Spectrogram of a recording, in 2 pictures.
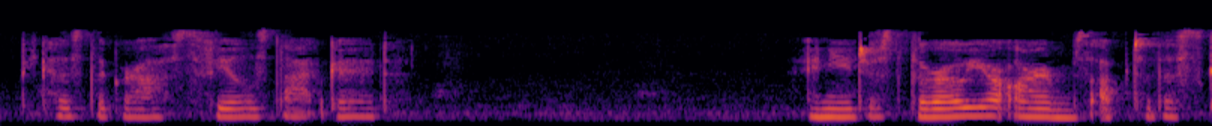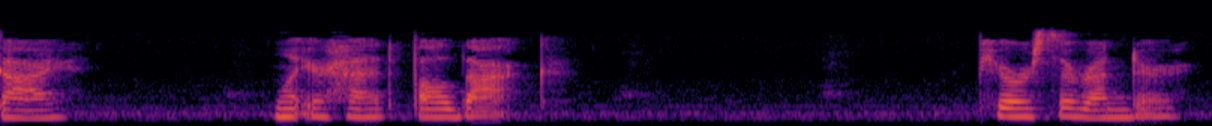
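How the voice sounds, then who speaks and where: Her voice medium-pitched and gravelly, a meditation guide and Reiki practitioner leads a guided meditation slowly and quietly. She draws out soothing phrases with long pauses between them, on a dull lo-fi recording carrying faint background noise.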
